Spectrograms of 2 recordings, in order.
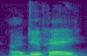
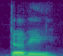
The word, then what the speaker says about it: Dubhe: You can pronounce this several different ways. Dupé, Dubhe, either way is fine.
